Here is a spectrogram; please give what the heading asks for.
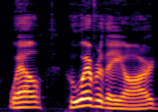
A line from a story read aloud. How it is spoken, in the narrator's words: Dad said with a quick laugh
